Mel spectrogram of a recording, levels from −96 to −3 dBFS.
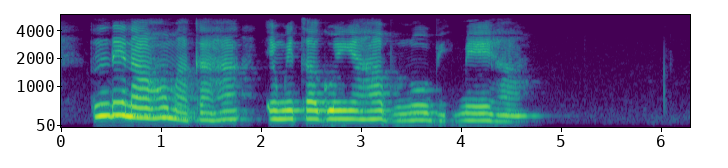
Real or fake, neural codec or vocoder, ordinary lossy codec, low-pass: real; none; none; 5.4 kHz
